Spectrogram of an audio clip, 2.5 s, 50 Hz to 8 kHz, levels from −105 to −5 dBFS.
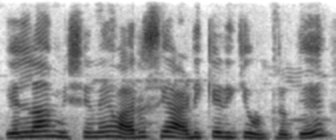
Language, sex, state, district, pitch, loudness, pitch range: Tamil, female, Tamil Nadu, Kanyakumari, 250 Hz, -16 LUFS, 220-265 Hz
